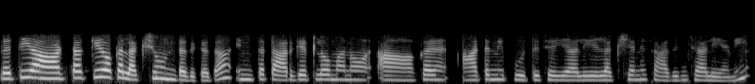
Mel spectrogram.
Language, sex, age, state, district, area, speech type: Telugu, female, 18-30, Andhra Pradesh, Eluru, rural, conversation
